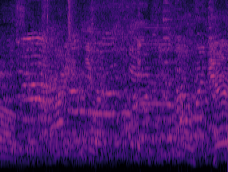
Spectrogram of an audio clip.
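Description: Several voices talking over one another: the steady chatter of a busy restaurant dining room, with no single clear speaker.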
